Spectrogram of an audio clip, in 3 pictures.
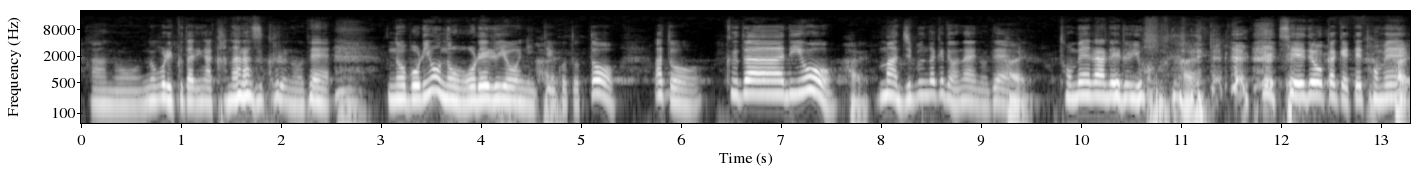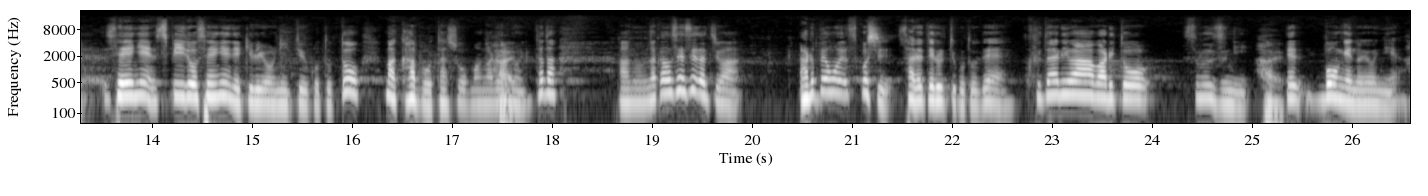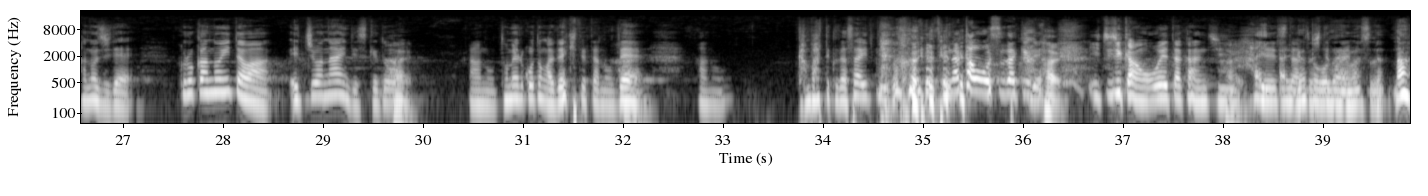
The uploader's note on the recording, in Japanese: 北海道「丘のまち びえい宮様国際スキーマラソン」大会終了後公開収録にて対談をさせていただきました。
